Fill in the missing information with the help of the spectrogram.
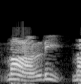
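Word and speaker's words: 詈: 若一切众生骂，这个字应该念作吃啊，利啊，哪个利？乐意利啊啊！若一切众生骂利，骂利是言语上的伤害，刀杖是直接拿这个器物哈、啊，伤害加害于身，加害于身，种种这样的伤害啊，菩萨摩诃萨于此中。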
